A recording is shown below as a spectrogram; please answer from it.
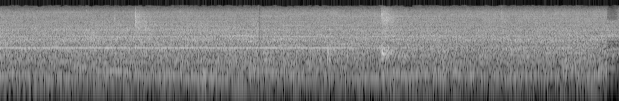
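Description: Steady room hum from a running machine, with a thin high whine that stops a little past halfway.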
